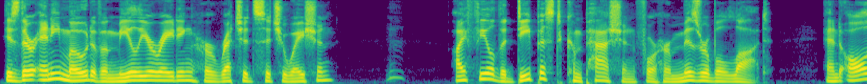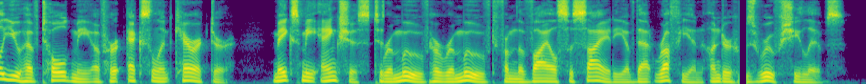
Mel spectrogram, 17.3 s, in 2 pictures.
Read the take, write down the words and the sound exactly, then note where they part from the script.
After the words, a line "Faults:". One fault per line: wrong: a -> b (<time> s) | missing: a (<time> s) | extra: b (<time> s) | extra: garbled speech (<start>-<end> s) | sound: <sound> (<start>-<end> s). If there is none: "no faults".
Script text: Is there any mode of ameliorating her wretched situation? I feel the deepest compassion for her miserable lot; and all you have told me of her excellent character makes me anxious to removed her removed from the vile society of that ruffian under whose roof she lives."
Is there any mode of ameliorating her wretched situation? I feel the deepest compassion for her miserable lot; and all you have told me of her excellent character makes me anxious to removed her removed from the vile society of that ruffian under whose roof she lives."
Faults:
sound: breath (3.9-4.1 s)
sound: dropout (16.1-16.1 s)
